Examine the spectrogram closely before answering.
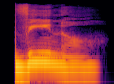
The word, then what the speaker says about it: venal: Today we will learn how to pronounce the word shown on the screen, VENAL.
